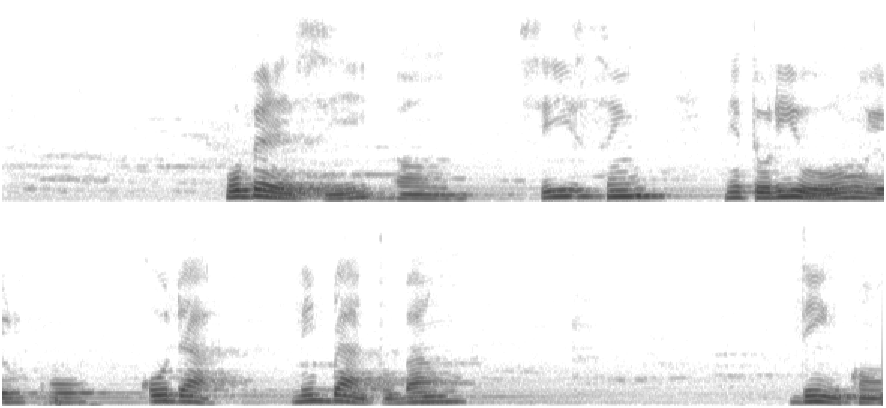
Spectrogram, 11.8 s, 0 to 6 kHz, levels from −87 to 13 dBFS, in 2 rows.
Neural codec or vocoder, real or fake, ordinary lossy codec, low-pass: none; real; AAC, 48 kbps; 5.4 kHz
